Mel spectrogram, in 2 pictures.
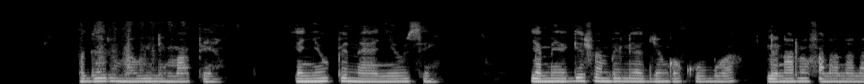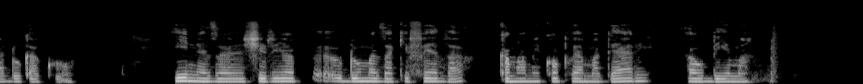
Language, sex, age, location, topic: Swahili, male, 18-24, Kisumu, finance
